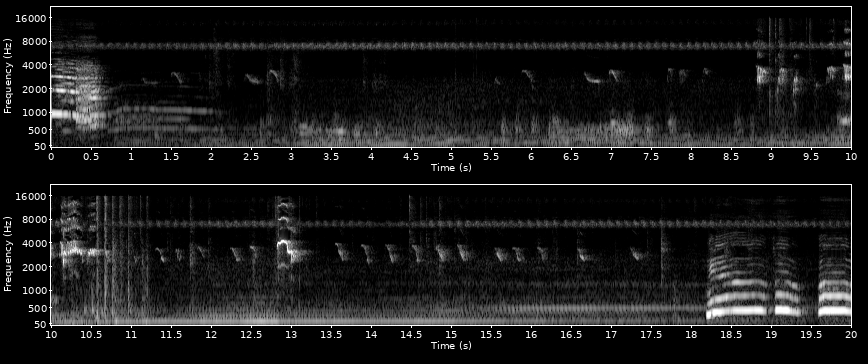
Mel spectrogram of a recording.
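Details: At night, a laughing-breed rooster kept with a Bangkok hen gives short, broken crows over a steady high insect whine.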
